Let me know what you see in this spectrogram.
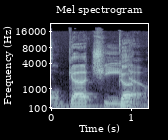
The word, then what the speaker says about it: Giacchino: I think on his Twitter he has it written out phonetically and I think it's Giacchino. – Giacchino, okay.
